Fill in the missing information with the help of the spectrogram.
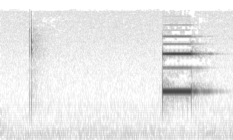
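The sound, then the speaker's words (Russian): A brief click is followed by a single loud electronic beep, a steady high tone with bright harmonics lasting about a third of a second, then quiet. The beep is the signal, after pressing and holding a device's middle button, to start speaking to record an audio note. “Таким же образом нажимаем и удерживаем среднюю кнопку, после звукового сигнала начинаем говорить.”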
